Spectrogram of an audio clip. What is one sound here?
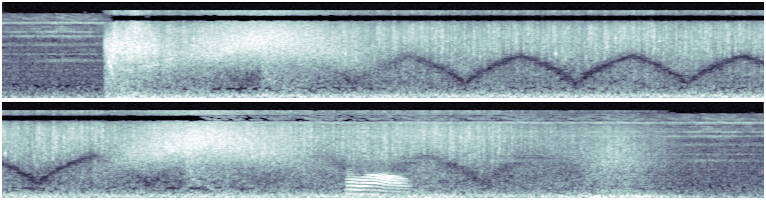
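A fiery blast roars loudly and rumbles.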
